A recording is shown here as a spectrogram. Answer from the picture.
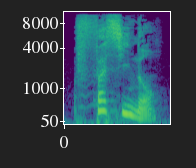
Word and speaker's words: fascinant: Fascinant. Final T not pronounced, so you get this A-N. En, non, fascinant.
